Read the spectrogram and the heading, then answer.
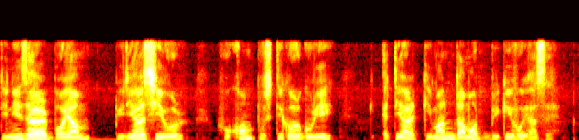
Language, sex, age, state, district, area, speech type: Assamese, male, 30-45, Assam, Dhemaji, urban, read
